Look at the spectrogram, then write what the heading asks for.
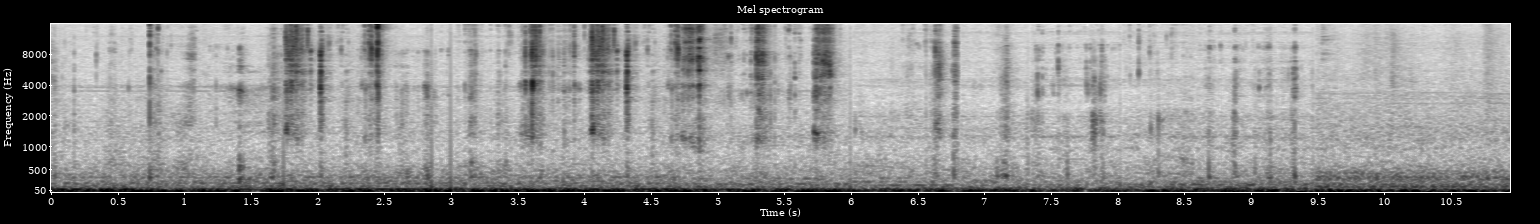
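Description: Close-miked eating: crunchy food being bitten and chewed, heard as irregular crisp crackles and crunches, over a steady low hum.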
